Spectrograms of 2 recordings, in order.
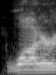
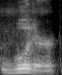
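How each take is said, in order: First: It is said in a standard accent. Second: It is said in a Philadelphia accent. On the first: The speaker calls it right. "everyone knows the word water is not wooder" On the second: The speaker calls it wrong. "trying to get the Philadelphia out of my mouth"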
